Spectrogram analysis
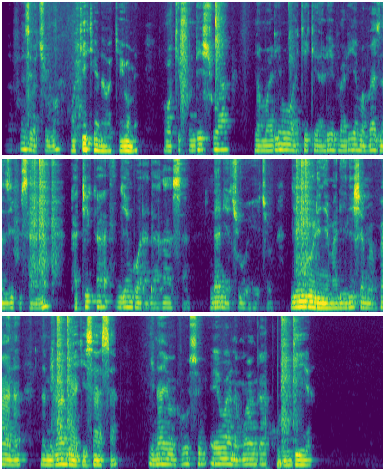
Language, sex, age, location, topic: Swahili, male, 25-35, Dar es Salaam, education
